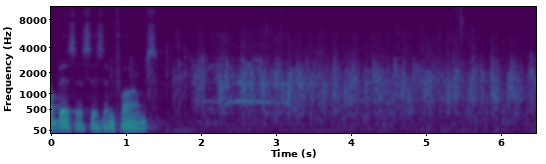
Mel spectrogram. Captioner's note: applause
